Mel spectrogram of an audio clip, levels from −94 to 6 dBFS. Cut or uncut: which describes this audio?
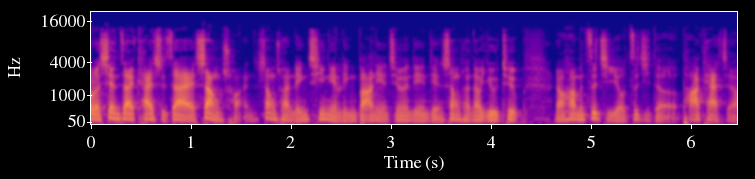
uncut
